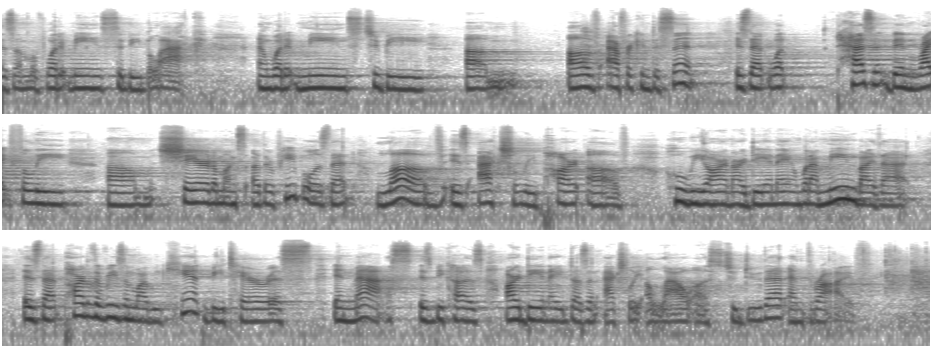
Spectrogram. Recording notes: It was recorded in front of a live audience of more than 1000 at Westminster Presbyterian in Downtown Minneapolis on May 20, 2023.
